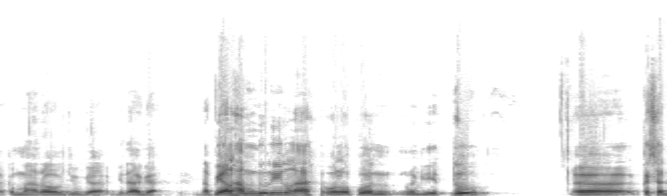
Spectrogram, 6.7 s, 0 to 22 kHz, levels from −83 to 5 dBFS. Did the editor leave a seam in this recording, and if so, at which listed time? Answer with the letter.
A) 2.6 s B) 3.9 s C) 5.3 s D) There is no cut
D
